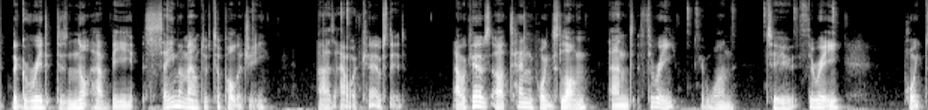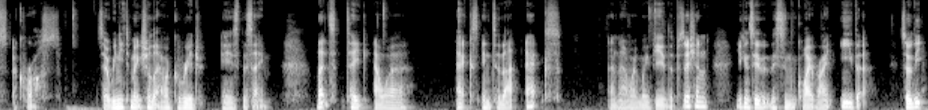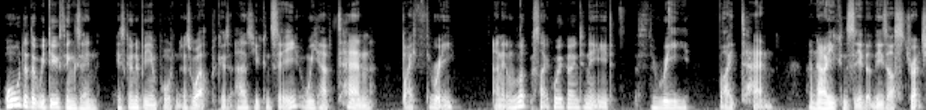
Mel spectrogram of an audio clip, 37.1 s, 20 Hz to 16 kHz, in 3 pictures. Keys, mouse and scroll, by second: 1.3-1.7 middle drag, 1.8 d, 2.0-3.2 right drag, 3.2 d, 3.2 d, 3.7 middle click, 4.4 alt+shift+click, 8.8-11.1 typing, 9.0 click, 9.6 click, 10.4 click, 13.1 d, 13.2 right click, 14.0 d, 15.3-16.1 middle drag, 17.3 drag, 18.9-19.5 middle drag, 20.2 middle click, 20.8 alt+shift+click, 21.5-21.8 middle drag, 26.5-27.0 middle drag, 27.0 ctrl+middle click, 27.5 middle click, 32.8-33.5 drag, 36.1-36.6 middle drag.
